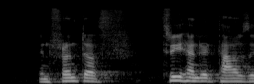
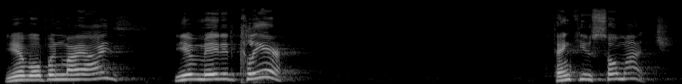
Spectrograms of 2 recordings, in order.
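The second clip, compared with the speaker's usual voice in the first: higher, louder heartfelt thanks; fervent gratitude; 9 semitones higher, 6 dB louder than usual. Acted. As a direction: pour out your thanks, overwhelmed. King thanks wise man effusively.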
